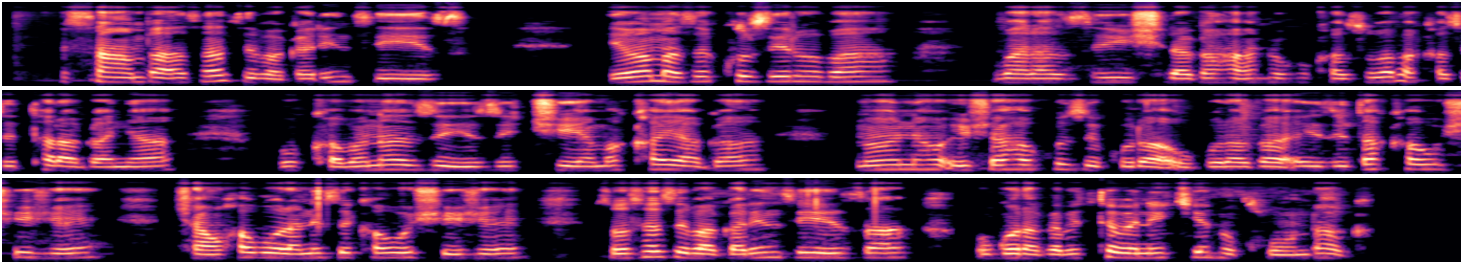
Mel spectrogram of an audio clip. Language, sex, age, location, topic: Kinyarwanda, female, 36-49, Musanze, finance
